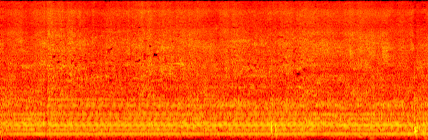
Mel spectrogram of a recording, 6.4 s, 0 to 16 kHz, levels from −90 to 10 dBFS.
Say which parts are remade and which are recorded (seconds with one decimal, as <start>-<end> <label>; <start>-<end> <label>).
0.0-0.7 remade; 0.7-2.7 recorded; 2.7-3.4 remade; 3.4-4.6 recorded; 4.6-6.4 remade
